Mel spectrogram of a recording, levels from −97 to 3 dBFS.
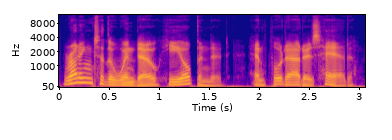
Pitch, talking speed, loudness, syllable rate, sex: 120 Hz, 235 wpm, -18 LUFS, 6.1 syllables/s, male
